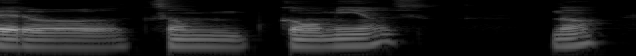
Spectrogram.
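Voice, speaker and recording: With fairly even intonation, a man talks in a dark, mellow tone over a quiet background. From Bolivia, Cochabamba. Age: 30s. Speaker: immigrant guest. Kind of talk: interview.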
